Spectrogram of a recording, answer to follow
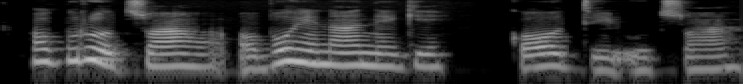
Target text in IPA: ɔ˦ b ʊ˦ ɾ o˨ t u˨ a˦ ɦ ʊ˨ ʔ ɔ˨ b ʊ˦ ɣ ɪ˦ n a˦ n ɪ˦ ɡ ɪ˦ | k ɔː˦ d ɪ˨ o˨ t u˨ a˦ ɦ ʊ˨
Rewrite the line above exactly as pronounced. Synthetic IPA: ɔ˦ b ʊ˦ ɾ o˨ t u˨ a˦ ɦ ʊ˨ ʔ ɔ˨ b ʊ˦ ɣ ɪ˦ n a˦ n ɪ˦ ɡ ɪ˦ | k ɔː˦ d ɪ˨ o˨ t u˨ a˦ ɦ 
